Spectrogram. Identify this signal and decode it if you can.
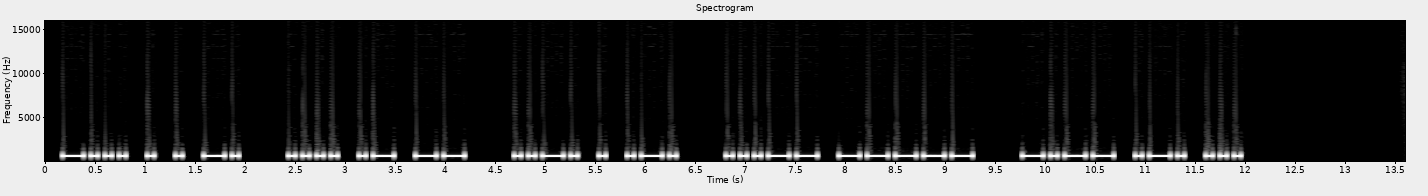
Morse code, heard as a keyed tone, about 17 wpm, 700 Hz. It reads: BEEN HAM FER 30 YRS
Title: Speed-Racing Common QSO Phrases - 17wpm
